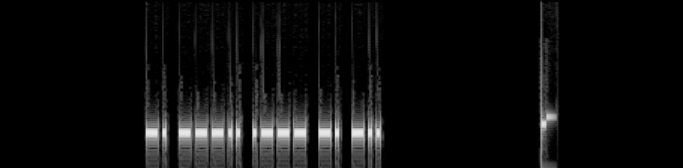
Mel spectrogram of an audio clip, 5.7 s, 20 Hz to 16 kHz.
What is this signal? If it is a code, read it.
Morse code, heard as a keyed tone, about 34 wpm, 700 Hz. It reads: N8JND
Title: USA Call Signs - 5 Characters - 3x Character Spacing - 35wpm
